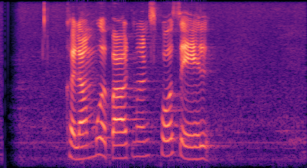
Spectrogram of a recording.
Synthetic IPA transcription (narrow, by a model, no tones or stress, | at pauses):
kəlãmbuəpaːʈmə̃ɳʈsfoːseːl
